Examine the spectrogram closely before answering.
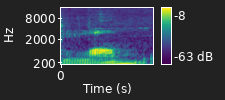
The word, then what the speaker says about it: Lum: how you pronounce this Lum or LOM I believe it's Lum Lum is the main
